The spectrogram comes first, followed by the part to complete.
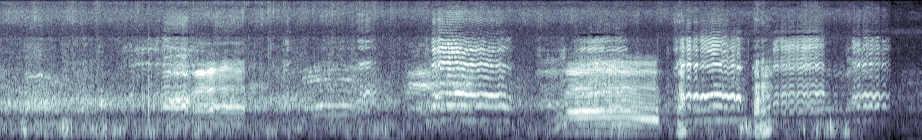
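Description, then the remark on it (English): Several sheep bleat in a loose overlapping chorus of wavering, fairly loud cries as they are being called in, with a steady outdoor murmur underneath between calls. “Sheep. Come on. Come on, sheep. Come on, sheep.”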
